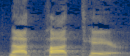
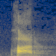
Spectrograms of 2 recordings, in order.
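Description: First: The stress is on the second syllable. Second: The stress is on the first syllable. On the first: The word names the subject of the sentence. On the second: Someone is being addressed directly.

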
